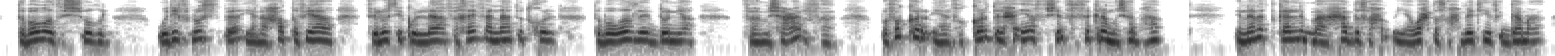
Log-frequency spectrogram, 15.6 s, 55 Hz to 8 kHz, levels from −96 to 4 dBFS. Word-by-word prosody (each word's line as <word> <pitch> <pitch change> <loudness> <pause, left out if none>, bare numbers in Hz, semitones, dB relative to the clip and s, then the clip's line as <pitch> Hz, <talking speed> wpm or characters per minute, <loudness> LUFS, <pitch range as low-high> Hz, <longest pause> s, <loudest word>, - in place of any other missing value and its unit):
تبوّظ 220 +2 +3
الشغل. 200 -2 -1 0.5
ودي 200 +4 +3
فلوس 250 +2 0
ب 240 +2 -1
يعني 195 -2 -2
حاطّه 245 +2 -3
فيها 230 0 +2 0.3
فلوسي 230 +3 +4
كلّها، 215 0 +1
فخايفة 250 +4 -2
إنها 235 +1 +2
تدخُل 235 -2 -3 0.4
تبوّظ 205 +4 +3
لي 230 0 +3
الدنيا. 210 -1 0 0.5
فمش 195 -2 -2
عارفة، 205 - -3 0.5
بافكّر 300 -2 +1
يعني 190 -2 -2
فكّرت 245 +8 -1
الحقيقة 240 +2 +3
في - - -2
ش - - +2
في 260 +1 -1
فكرة 260 -1 +2
مشابهة، 215 +2 0 0.8
إن 210 - +3
أنا 245 +5 +4
أتكلّم 250 -3 0
مع 200 -2 +1
حد 230 +3 +1
صاح 215 +9 -3
هي 200 -3 -2
واحدة 215 +2 +1
صاحبتي 220 +3 0
في 210 - -6
الجامعة، 215 +2 -1
220 Hz, 145 wpm, -23 LUFS, 205-245 Hz, 0.8 s, فلوسي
